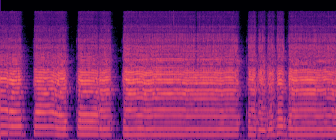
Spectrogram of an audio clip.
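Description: Kazumpet, a brass kazoo shaped like a small trumpet, buzzed to a hummed tune: a few short notes, then a long held note, a brief wavering bend, and another held note.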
